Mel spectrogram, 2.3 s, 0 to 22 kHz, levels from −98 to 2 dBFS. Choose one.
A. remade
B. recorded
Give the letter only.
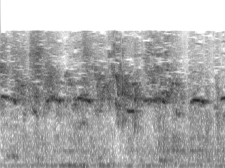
B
